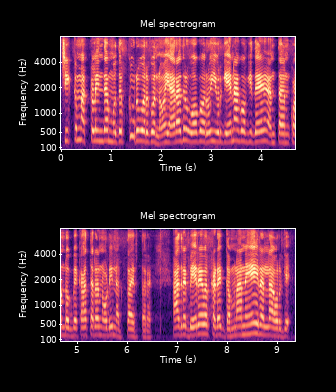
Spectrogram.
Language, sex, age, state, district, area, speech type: Kannada, female, 45-60, Karnataka, Bangalore Urban, urban, spontaneous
